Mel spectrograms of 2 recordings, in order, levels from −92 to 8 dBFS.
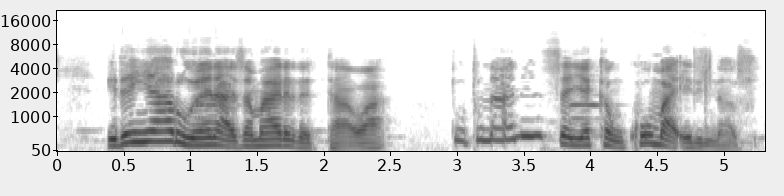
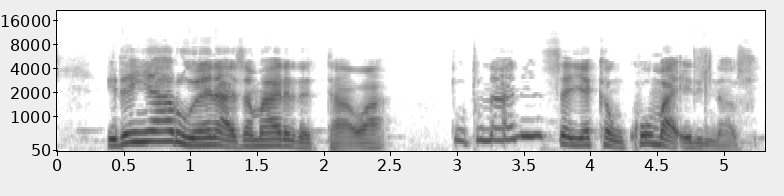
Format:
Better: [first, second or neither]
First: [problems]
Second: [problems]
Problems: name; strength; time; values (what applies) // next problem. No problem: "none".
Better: second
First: background sound (Wind instrument, woodwind instrument); 17 dB below the speech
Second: none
